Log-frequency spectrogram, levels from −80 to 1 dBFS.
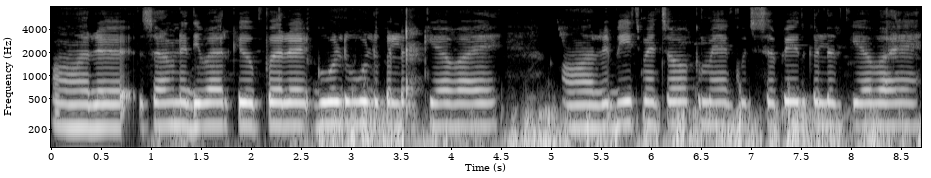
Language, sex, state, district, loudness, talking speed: Hindi, female, Rajasthan, Bikaner, -15 LUFS, 160 wpm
